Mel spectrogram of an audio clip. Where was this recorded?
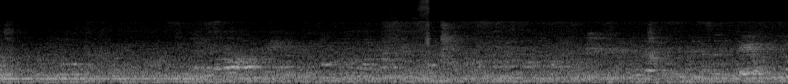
in a subway station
